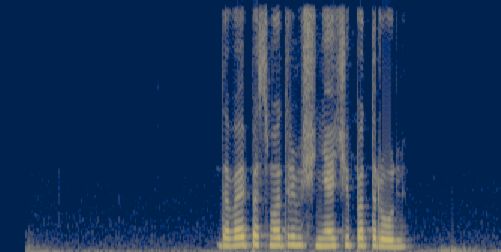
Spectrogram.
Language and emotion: Russian, neutral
